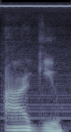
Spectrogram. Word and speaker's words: argue: Discutir, discutir, to argue, argue. That U sound at the end, to argue.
